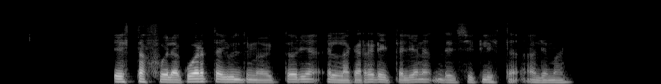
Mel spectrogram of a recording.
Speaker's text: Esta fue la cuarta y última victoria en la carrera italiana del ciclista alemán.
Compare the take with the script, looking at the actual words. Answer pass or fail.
pass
